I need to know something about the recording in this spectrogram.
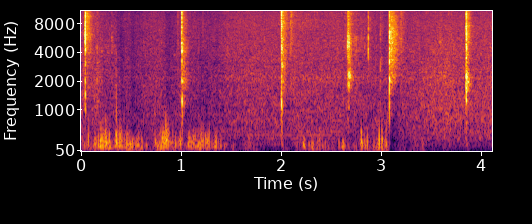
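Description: Close rustling and handling noise against the camera microphone as grass brushes past it, with a series of short sharp clicks about once a second.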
